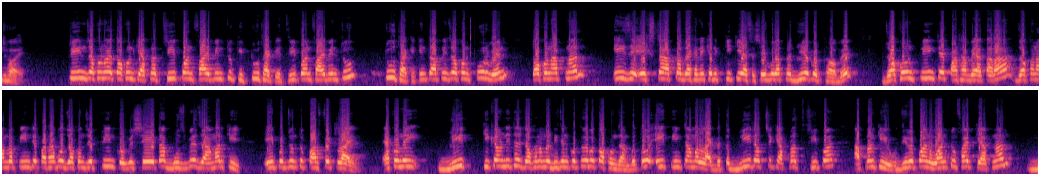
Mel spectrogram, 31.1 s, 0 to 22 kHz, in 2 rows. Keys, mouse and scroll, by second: 2.1 click, 2.5 click, 6.0 click, 6.9 click, 12.5 click.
